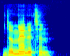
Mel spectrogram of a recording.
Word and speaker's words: Darmanitan: En de reden daarvoor, dat las ik pas later, is dat Darmentian, zeg ik het goed? Darm Darmanitan. Darmanitan is Pokémon nummer 555.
